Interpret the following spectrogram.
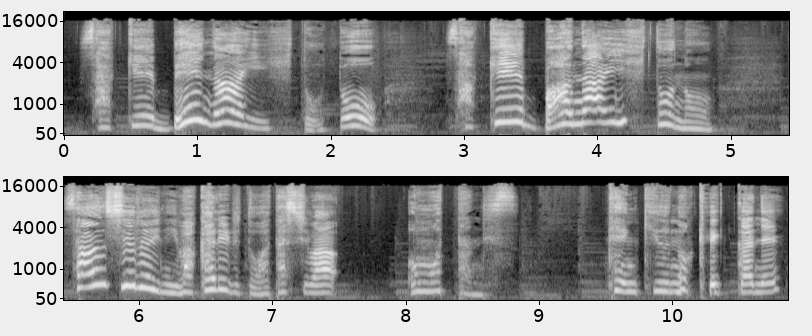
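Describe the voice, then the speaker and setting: Lively high-voiced woman chatting casually. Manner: chatty, laughs often, mimics screams. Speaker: voice actress hosting a talk show. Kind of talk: casual solo chat.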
